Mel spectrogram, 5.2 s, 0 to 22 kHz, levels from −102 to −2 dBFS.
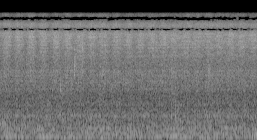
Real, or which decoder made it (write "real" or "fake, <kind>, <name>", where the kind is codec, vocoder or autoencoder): real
